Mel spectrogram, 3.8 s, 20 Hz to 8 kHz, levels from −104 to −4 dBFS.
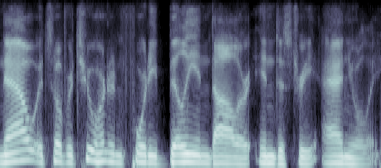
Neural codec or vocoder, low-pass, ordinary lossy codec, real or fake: none; 7.2 kHz; Opus, 32 kbps; real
